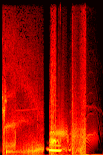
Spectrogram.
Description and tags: A really strange FM patch that I made on my Nord Modular, he really has a mind of his own.
funny, nord, fm, modular, synth, noise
